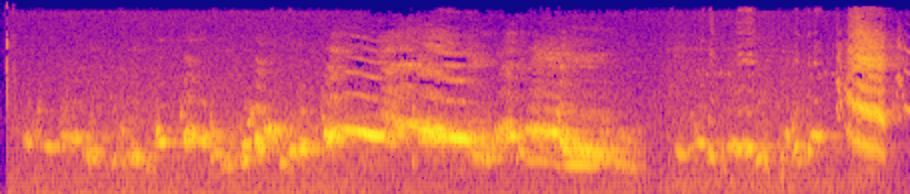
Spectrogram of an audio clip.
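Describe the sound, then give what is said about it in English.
An Australian magpie's warbling song: a continuous stream of rich, fluting notes and gurgling trills that rise and fall for several seconds, ending with a brief, higher burst. “Okay, so let's just have a quick listen to a magpie warble.”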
